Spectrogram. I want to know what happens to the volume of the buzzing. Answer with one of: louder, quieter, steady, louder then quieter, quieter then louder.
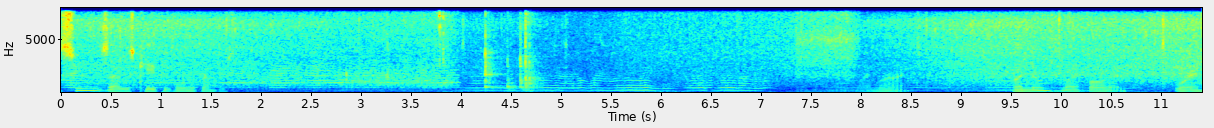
louder then quieter.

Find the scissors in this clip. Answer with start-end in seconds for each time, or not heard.
3.8-4.9.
